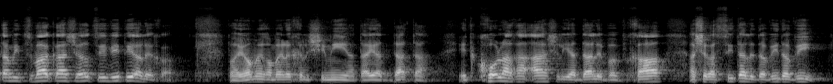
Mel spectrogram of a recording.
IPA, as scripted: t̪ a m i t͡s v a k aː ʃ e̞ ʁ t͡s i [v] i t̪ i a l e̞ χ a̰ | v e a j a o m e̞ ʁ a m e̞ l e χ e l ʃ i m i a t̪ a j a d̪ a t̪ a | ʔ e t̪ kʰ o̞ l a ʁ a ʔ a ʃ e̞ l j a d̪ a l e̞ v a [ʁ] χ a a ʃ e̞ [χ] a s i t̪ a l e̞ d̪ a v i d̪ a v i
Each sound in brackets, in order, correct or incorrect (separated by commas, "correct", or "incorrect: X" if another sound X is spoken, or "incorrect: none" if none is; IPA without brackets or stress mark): correct, incorrect: v, incorrect: ʁ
